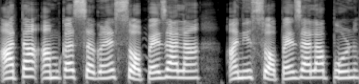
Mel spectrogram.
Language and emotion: Goan Konkani, neutral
